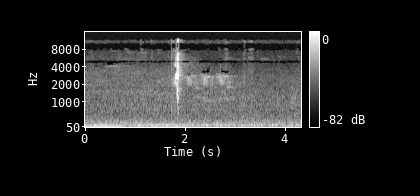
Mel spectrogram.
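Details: A white zebra finch, around egg-laying, gives a single short, bright nasal call over a steady low indoor hum.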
